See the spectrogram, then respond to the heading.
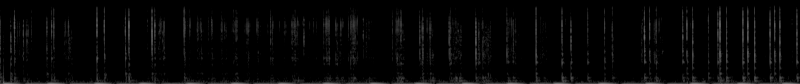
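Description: Long nails tap and scratch the body and pump neck of a clear plastic Cranberry Peach foaming hand soap bottle with a diamond texture, filled with liquid. Quick, dry, bright clicks come in fast, uneven bursts mixed with short scratchy rasps, each tap dying away almost at once.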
